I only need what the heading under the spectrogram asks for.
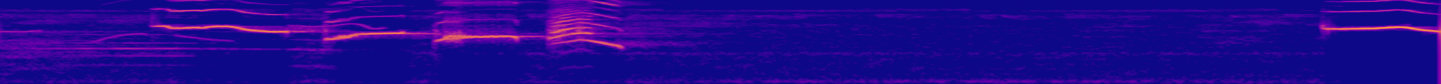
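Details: Magpie-robin song played to coax a silent bird into singing: clear whistles fall into three short notes and a buzzy, stuttering trill. After a quiet pause a new long whistle begins.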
